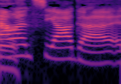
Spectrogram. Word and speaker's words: Balenciaga: Balenciaga, as it's pronounced, makes like $2,000 purses and $1,100 tennis runners, tennis shoes.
